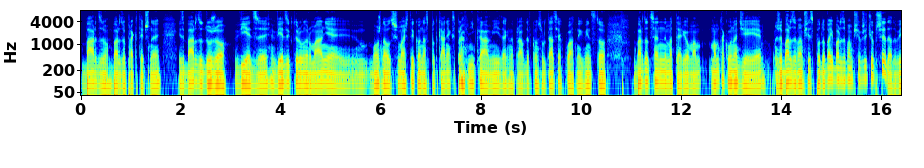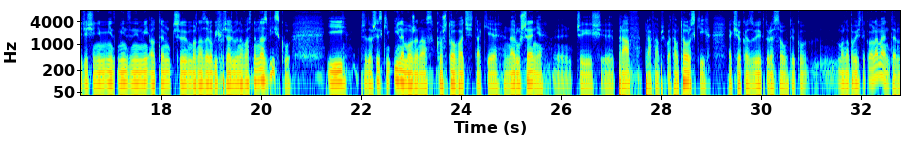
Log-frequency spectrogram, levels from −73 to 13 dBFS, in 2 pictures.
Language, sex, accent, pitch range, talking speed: Polish, male, native, 75-90 Hz, 150 wpm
